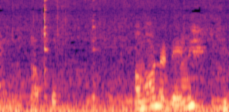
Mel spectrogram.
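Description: Slices of beef sizzling on a tabletop yakiniku grill. A single sharp metal click of the tongs comes about half a second in.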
